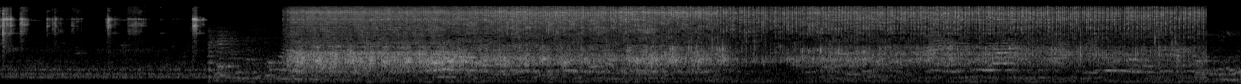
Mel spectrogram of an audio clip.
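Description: A few sharp metal clicks and knocks as a steel sprocket is fitted onto a small wheel hub. After a couple of seconds a steady rattling whir takes over: a small pneumatic wheel spinning freely on its ball-bearing hub.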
